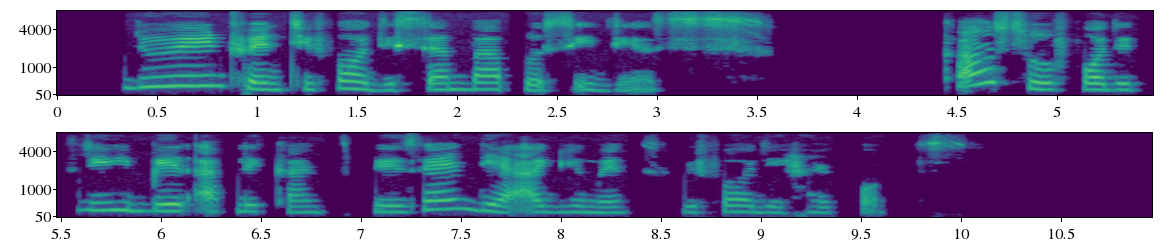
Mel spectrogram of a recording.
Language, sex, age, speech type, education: Nigerian Pidgin, female, 15-29, spontaneous, tertiary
